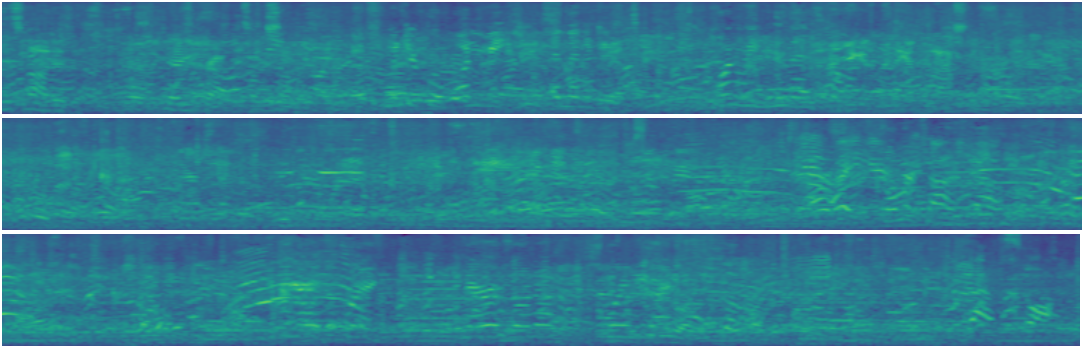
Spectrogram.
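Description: A large crowd of men and women chatters close by, outdoors.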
